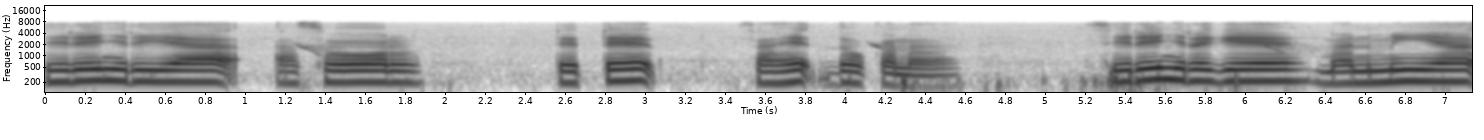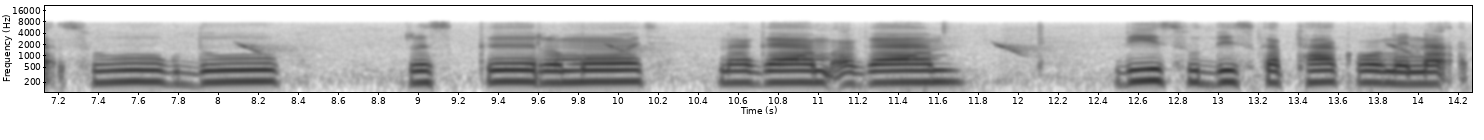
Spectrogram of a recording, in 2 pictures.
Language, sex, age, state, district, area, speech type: Santali, female, 30-45, West Bengal, Bankura, rural, spontaneous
